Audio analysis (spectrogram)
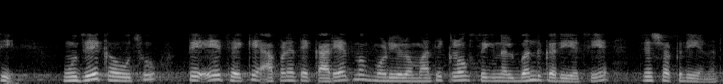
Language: Gujarati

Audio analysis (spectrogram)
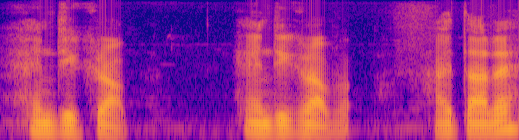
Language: Manipuri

